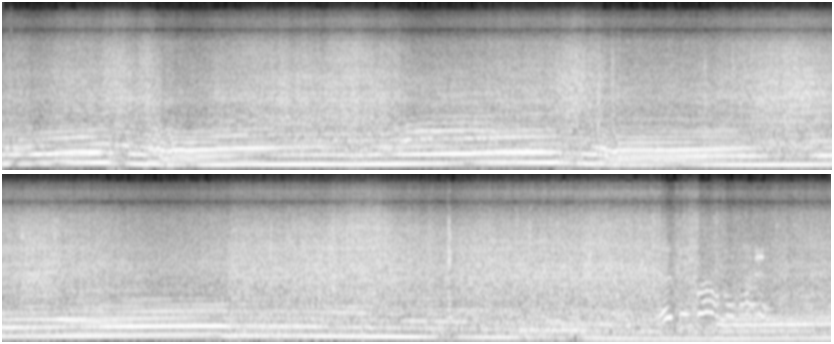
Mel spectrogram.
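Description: A car on a race track climbs through the gears, engine pitch rising in repeated sweeps then dropping at each shift, loud and close from inside the cabin.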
